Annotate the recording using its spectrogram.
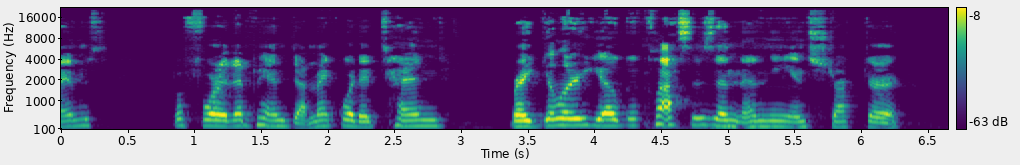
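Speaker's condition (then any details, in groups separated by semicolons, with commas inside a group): Cerebral palsy; wheelchair user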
